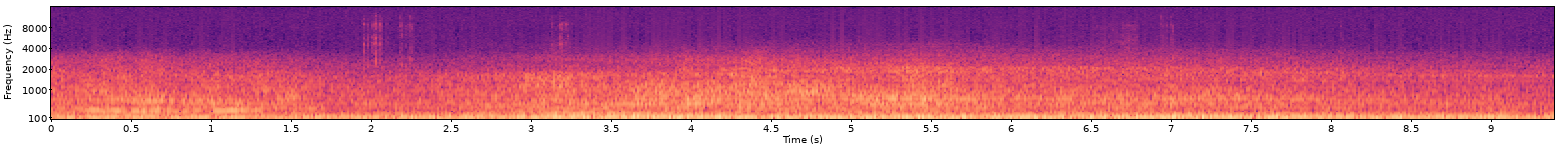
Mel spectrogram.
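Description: Jet airliner passing, its engines a steady low rumble that grows louder to a peak about four seconds in and then eases slightly.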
